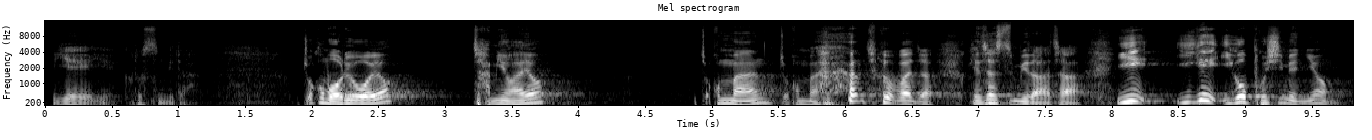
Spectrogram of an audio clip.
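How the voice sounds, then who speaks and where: A man preaching a lively, conversational sermon to a youth congregation as pastor. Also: high voice. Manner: animated, conversational preaching with acted quotes and laughs. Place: church hall. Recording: hall reverb.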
